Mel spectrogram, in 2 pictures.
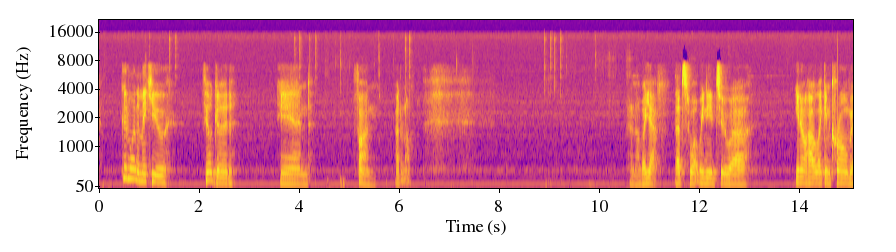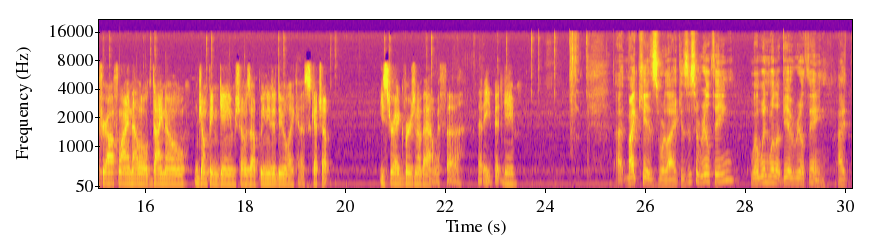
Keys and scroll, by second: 0.9 a, 12.5 space, 15.9 m, 18.0 l, 22.9 e.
